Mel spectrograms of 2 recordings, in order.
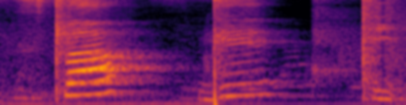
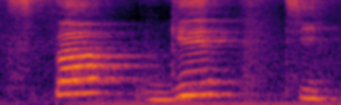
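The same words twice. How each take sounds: First: "Spaghetti" very slow and louder, three hammered syllables; syllables tapped loud. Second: "Spaghetti" very slow, three even syllables; syllables spelled out. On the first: Teacher tapping the syllables aloud, slow and loud. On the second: Teacher counting syllables, very slow beats. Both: Shown as a demonstration. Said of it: "Trois syllabes".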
